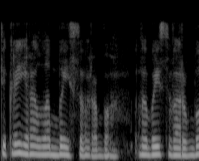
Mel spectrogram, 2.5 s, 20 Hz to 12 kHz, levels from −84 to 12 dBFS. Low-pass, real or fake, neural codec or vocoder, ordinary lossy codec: 7.2 kHz; fake; codec, 16 kHz, 4 kbps, FunCodec, trained on Chinese and English, 50 frames a second; Opus, 64 kbps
